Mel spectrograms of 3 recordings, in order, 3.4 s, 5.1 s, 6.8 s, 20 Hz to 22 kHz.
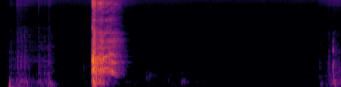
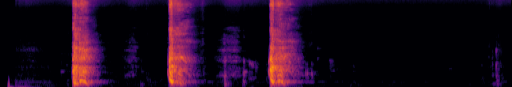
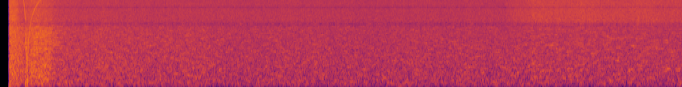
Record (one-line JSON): {"cough_length": "3.4 s", "cough_amplitude": 32767, "cough_signal_mean_std_ratio": 0.2, "three_cough_length": "5.1 s", "three_cough_amplitude": 32768, "three_cough_signal_mean_std_ratio": 0.24, "exhalation_length": "6.8 s", "exhalation_amplitude": 32768, "exhalation_signal_mean_std_ratio": 1.12, "survey_phase": "beta (2021-08-13 to 2022-03-07)", "age": "65+", "gender": "Male", "wearing_mask": "No", "symptom_cough_any": true, "symptom_runny_or_blocked_nose": true, "symptom_abdominal_pain": true, "symptom_fatigue": true, "symptom_change_to_sense_of_smell_or_taste": true, "symptom_loss_of_taste": true, "smoker_status": "Current smoker (1 to 10 cigarettes per day)", "respiratory_condition_asthma": false, "respiratory_condition_other": false, "recruitment_source": "REACT", "submission_delay": "1 day", "covid_test_result": "Negative", "covid_test_method": "RT-qPCR", "influenza_a_test_result": "Negative", "influenza_b_test_result": "Negative"}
